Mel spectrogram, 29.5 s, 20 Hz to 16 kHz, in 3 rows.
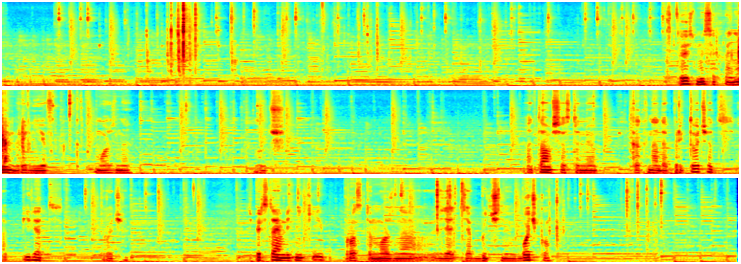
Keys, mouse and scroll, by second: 1.5 scroll down 1, 2.0 Escape, 2.6 scroll down 1, 2.9 right click, 3.8 click, 4.1 scroll down 1, 4.4 Escape, 4.5 right click, 4.6 Escape, 5.0 scroll down 1, 5.3 scroll up 1, 5.6 right click, 6.1 scroll down 1, 6.4 scroll up 1, 6.8 right click, 7.4-7.8 scroll up 1, 7.8 click, 8.1-8.6 scroll down 2, 8.3 right click, 8.6 right click, 9.1 Delete, 10.0 alt+r, 10.5-12.4 right drag, 12.6 scroll up 1, 13.2-17.2 right drag, 17.2 scroll up 1, 17.7-19.0 right drag, 19.0 scroll up 1, 19.4-20.8 right drag, 20.8 scroll down 1, 21.5 right click, 21.9 scroll up 1, 22.4 scroll up 1, 23.2 scroll down 1, 23.5 right click, 23.8-24.1 scroll up 1, 24.9 click, 25.1-25.9 scroll down 1, 26.0-26.4 scroll up 1, 26.4 scroll down 1, 26.6-26.9 scroll up 1, 26.9 Escape, 27.2 scroll up 1, 27.4 right click, 28.8 scroll down 1.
